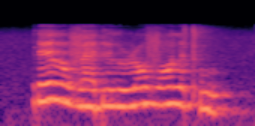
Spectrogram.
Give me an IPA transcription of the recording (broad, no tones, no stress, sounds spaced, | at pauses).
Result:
ɾ ɛ l ɔ v æ ɗ ɨ l u ɭ ɔ v ɔ l ə tʼ u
